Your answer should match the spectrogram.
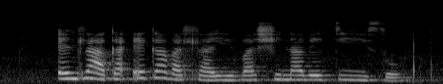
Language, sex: Tsonga, female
